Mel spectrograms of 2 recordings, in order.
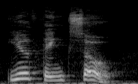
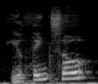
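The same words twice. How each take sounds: First: The voice stays level or falls at the end. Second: The voice rises at the end like a question.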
